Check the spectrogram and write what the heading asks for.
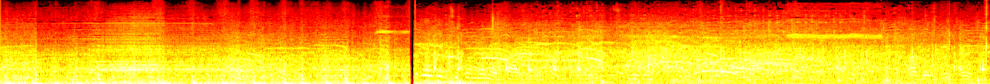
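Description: Music with a heavy, steady low beat, cut off suddenly about five seconds in, followed by a stadium crowd shouting and cheering.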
